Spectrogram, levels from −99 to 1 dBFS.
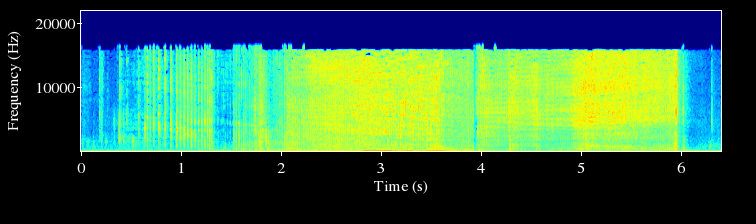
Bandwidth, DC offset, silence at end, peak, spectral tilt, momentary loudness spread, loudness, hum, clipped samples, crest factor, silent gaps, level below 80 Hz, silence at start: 17 kHz; under 0.1%; 0 s; -2 dBFS; -0.5 dB/octave; 15 LU; -21 LUFS; none; under 0.1%; 24 dB; none; -38 dBFS; 0 s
